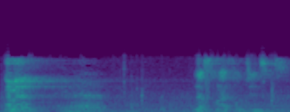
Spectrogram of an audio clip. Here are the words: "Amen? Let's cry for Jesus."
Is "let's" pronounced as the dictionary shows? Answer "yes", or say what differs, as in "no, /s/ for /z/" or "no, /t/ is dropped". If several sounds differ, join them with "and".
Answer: yes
